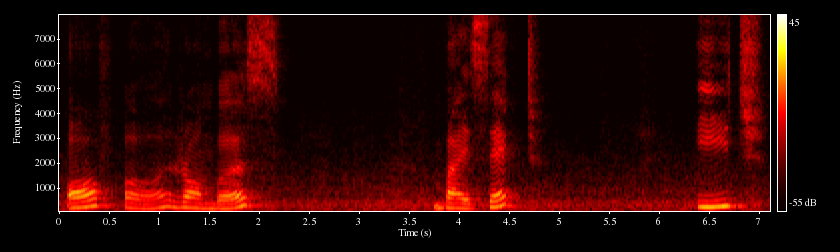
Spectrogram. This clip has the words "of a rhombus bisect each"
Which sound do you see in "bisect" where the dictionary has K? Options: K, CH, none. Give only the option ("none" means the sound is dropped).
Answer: K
